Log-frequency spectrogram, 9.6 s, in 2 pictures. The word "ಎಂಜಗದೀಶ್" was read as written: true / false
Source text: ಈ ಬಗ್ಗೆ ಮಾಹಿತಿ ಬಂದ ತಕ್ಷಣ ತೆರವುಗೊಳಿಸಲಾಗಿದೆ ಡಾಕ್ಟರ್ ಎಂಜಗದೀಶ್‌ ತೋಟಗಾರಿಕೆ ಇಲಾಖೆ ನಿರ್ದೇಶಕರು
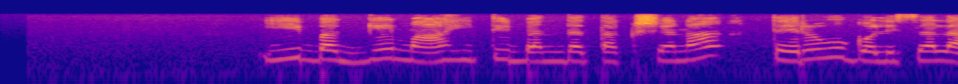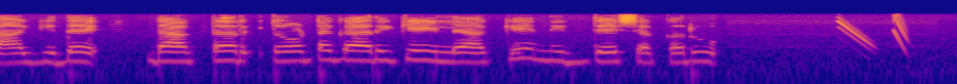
false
